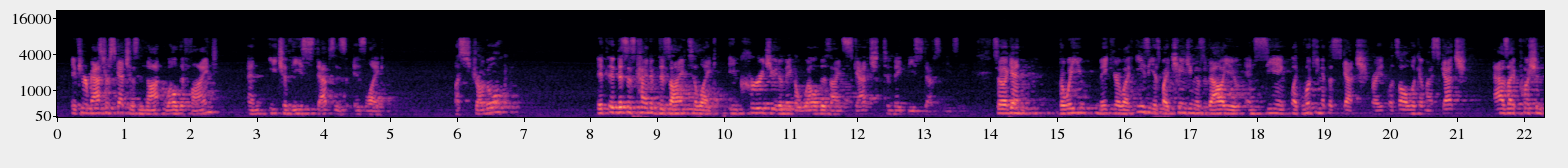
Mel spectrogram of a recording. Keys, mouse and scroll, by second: 0.8 right click, 1.8 click, 14.8-15.1 scroll down 1, 17.1-17.9 scroll up 1, 17.9 click, 19.0-19.4 scroll up 1, 19.4-19.7 scroll down 1, 20.8 click.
